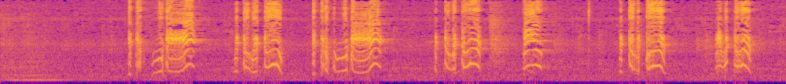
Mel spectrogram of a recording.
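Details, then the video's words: Pet parrot chattering in a quiet indoor setting. Its repertoire includes words such as papa, mummy, a request for roti and maau. Here it gives a string of short, wavering, nasal syllables in bursts, with brief pauses between phrases. "छोटू मिट्ठू की प्यारी बातें"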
